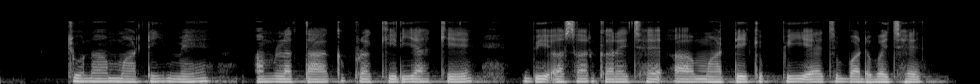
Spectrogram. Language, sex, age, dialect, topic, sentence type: Maithili, male, 18-24, Eastern / Thethi, agriculture, statement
